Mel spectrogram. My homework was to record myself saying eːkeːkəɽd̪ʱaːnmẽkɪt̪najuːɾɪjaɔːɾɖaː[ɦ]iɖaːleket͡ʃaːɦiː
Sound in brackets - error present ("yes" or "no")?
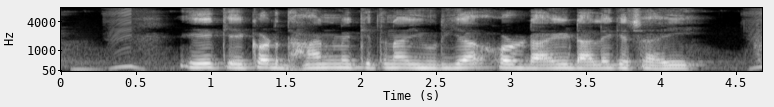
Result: yes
